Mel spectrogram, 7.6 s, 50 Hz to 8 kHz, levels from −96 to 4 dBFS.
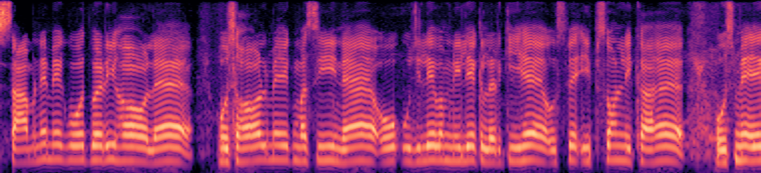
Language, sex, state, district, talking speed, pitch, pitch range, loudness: Hindi, male, Punjab, Pathankot, 210 wpm, 195 Hz, 185-205 Hz, -15 LUFS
